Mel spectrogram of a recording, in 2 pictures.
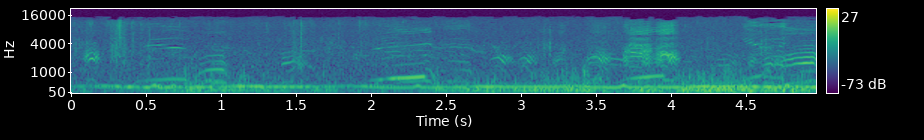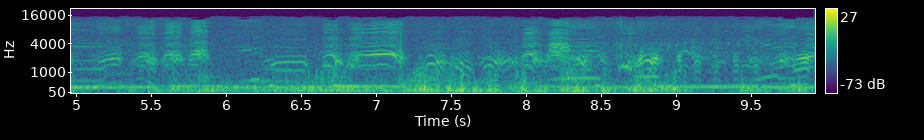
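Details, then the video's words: On a northeast Kansas lek two male Greater Prairie Chickens contest dominance, a constant low booming hum punctuated by many quick, high, wavering cackles and whoops. "Prairie Chicken Battle"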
